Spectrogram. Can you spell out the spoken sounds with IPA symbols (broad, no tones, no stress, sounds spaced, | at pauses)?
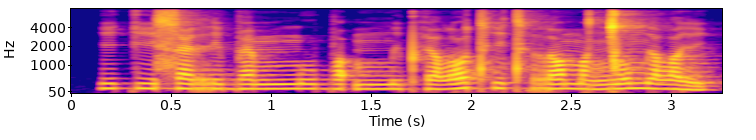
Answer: i k i s æ r i b æ mː u b ɒ ʔ mː i pʰ e lˠ o tʰ i tʰ r ɒ m ɒ ŋ͡ǀ o m i lˠ i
